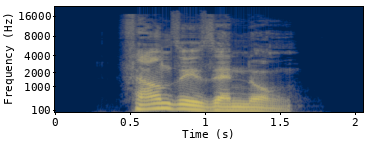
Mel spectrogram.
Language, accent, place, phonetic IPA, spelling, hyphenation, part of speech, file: German, Germany, Berlin, [ˈfɛʁnzeːˌzɛndʊŋ], Fernsehsendung, Fern‧seh‧sen‧dung, noun, De-Fernsehsendung.ogg
- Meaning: television program, television show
